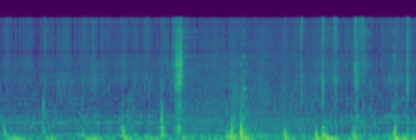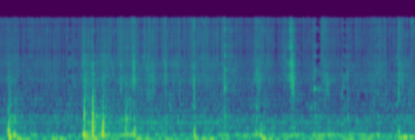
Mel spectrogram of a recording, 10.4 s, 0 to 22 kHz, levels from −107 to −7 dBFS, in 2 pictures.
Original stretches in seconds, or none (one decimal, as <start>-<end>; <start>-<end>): 2.2-3.9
